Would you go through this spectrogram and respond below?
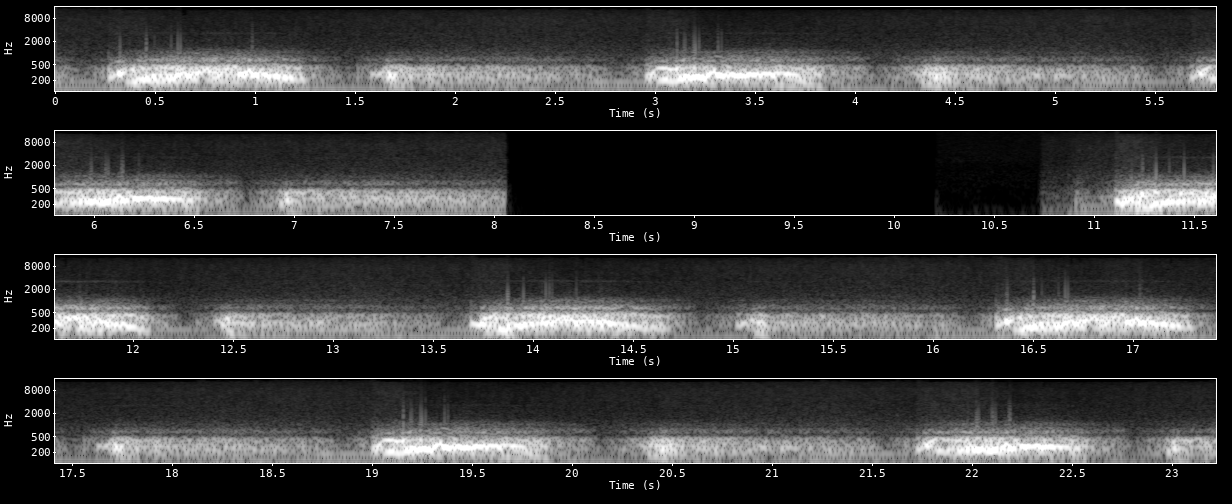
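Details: Inspiratory stridor auscultated over the trachea: loud, harsh musical inspiratory sounds alternating with quieter expirations.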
